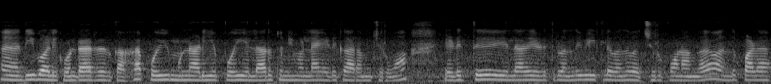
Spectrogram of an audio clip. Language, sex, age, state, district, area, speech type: Tamil, female, 30-45, Tamil Nadu, Pudukkottai, rural, spontaneous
